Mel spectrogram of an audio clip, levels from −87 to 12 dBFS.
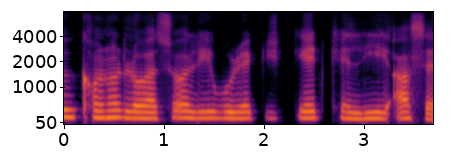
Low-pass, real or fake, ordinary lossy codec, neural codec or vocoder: none; fake; none; codec, 16 kHz, about 1 kbps, DyCAST, with the encoder's durations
